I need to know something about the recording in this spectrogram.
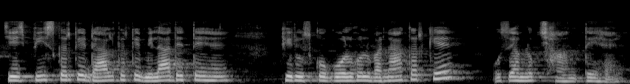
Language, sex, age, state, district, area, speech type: Hindi, female, 45-60, Uttar Pradesh, Varanasi, urban, spontaneous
